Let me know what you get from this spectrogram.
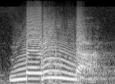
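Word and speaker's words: μέριμνα: En griego no se las puedo pronunciar, porque saber cómo se pronuncia, pero más o menos así: merimna.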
